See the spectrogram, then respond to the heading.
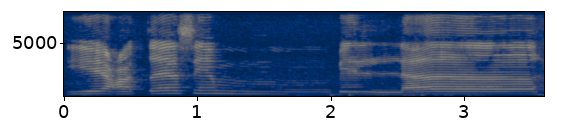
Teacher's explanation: اللہ فعل کے لام کو ہم باریک پڑھیں گے کیونکہ اللہ فعل کے لام سے پہلے زیر ہے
